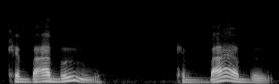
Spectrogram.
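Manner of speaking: "kebabu" as kuh-BAB-oo, falling; stress on middle syllable. Shown as a demonstration. Streamer trying the Akkadian word, middle-syllable stress. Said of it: "Gotta put that stress on that middle syllable".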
